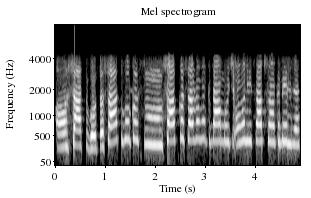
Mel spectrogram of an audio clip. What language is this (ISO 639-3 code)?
mai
